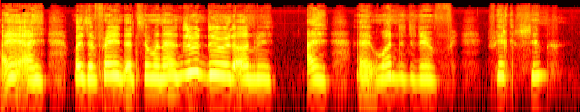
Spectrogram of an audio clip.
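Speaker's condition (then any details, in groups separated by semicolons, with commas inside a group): Cerebral palsy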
